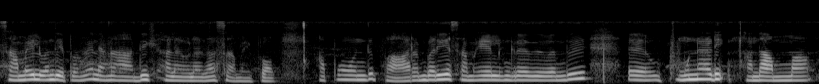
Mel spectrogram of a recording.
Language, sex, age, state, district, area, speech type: Tamil, female, 18-30, Tamil Nadu, Thoothukudi, rural, spontaneous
